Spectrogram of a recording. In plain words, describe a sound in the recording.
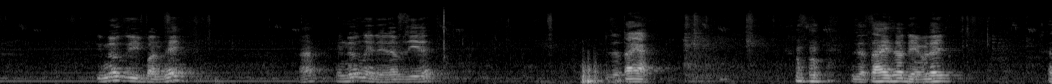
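A man talks calmly nearby, in short bursts.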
